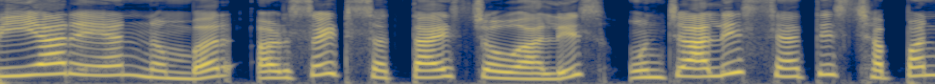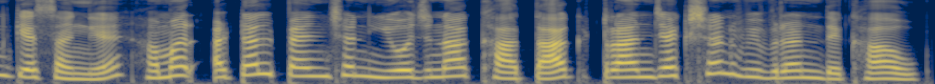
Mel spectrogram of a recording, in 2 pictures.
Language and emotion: Maithili, neutral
